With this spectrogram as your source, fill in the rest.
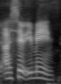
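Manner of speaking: ordinary talk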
